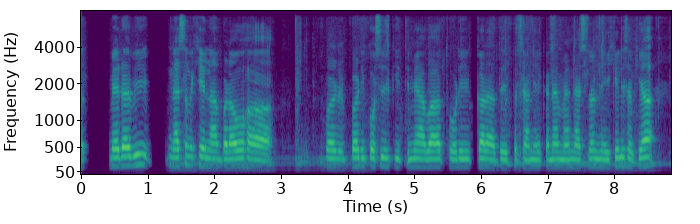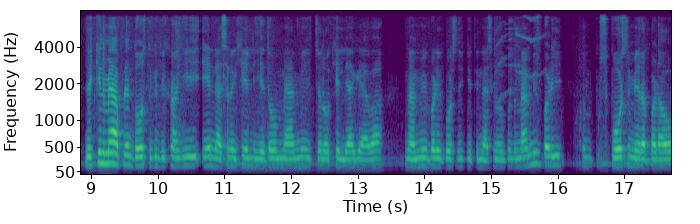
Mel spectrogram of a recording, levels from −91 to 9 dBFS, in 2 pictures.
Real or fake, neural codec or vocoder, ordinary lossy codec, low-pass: real; none; none; 7.2 kHz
